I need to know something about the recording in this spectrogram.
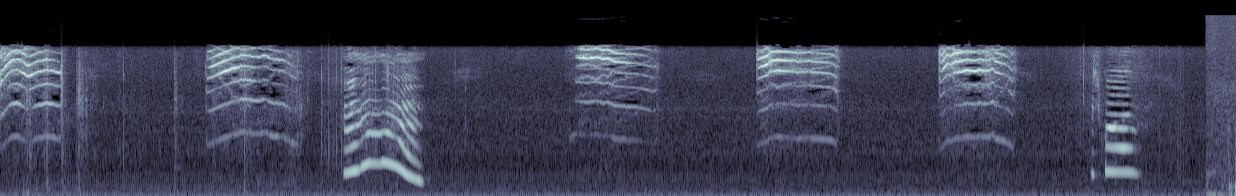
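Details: Kittens meowing in a row: seven clear high-pitched mews roughly every one to two seconds, some arching up and down, one sliding steeply downward, with a quiet background.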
